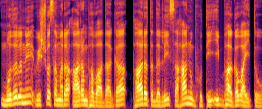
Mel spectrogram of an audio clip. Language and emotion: Kannada, neutral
